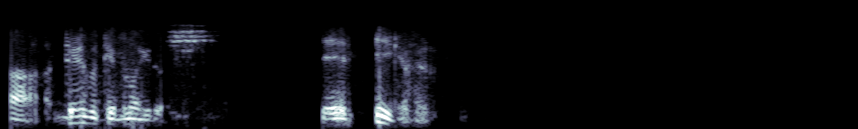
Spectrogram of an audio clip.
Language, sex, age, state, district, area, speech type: Dogri, male, 18-30, Jammu and Kashmir, Samba, rural, conversation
